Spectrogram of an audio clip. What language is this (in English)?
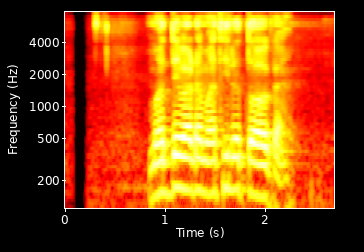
Nepali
